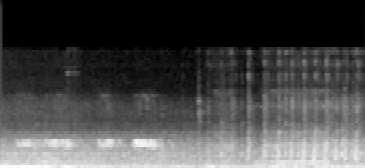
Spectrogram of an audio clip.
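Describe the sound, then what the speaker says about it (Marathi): Steady, fairly faint road traffic drones outside an indoor blouse-sewing setting, a continuous low rumble of passing vehicles with faint mechanical whirring and no clear voices. "खूप अशी गाड्याची गर्दी असते बघा"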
